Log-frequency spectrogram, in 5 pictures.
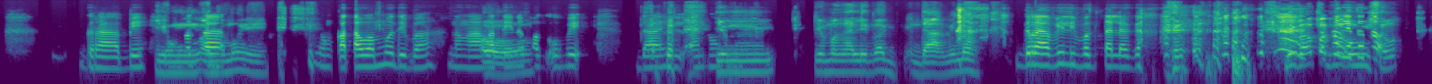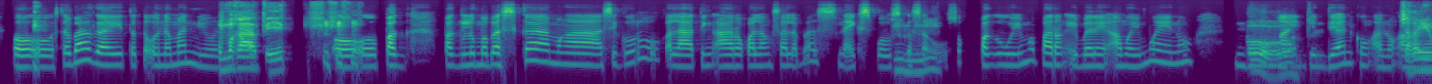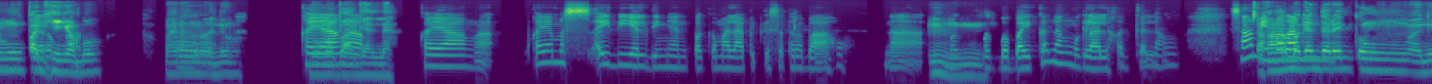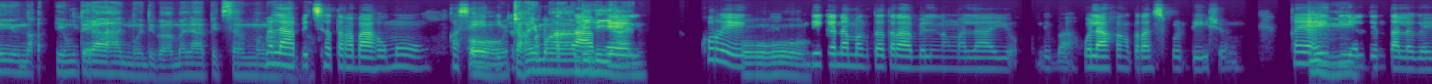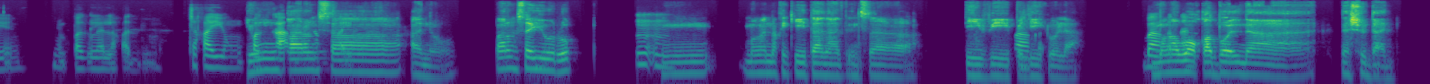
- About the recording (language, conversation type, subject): Filipino, unstructured, Ano ang opinyon mo tungkol sa paglalakad kumpara sa pagbibisikleta?
- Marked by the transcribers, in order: other background noise; tapping; laugh; laugh; laugh; laugh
